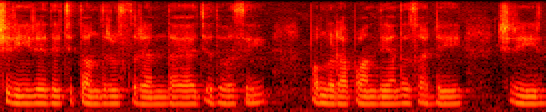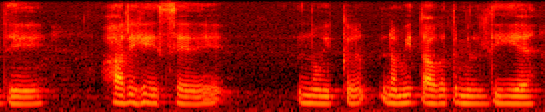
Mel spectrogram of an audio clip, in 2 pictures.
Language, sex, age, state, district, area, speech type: Punjabi, female, 45-60, Punjab, Jalandhar, urban, spontaneous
